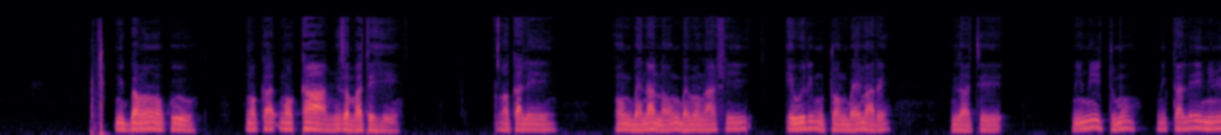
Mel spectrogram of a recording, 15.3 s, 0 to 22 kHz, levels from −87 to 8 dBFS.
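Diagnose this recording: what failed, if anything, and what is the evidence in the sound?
Codec stage: the speech sounds swirly, hollow and smeared throughout, which points to generation loss from roughly seven passes through a 64 kbit/s AAC-LC chain, each requantising on a shifted frame grid. The spectrogram would likely show speckled spectral holes and blurred, soft-edged attacks.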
